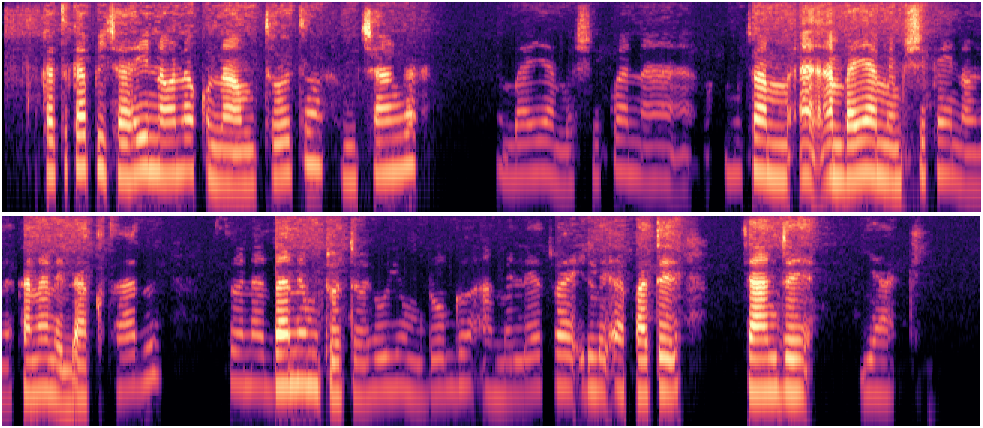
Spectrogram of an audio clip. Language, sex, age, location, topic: Swahili, female, 50+, Nakuru, health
